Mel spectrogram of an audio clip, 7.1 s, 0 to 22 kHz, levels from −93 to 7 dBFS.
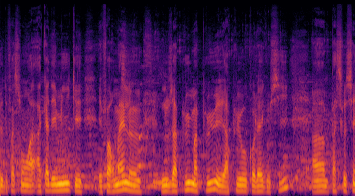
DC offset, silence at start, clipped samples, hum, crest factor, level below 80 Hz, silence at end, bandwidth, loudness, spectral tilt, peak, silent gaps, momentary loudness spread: under 0.1%; 0 s; under 0.1%; none; 16 dB; -66 dBFS; 0 s; 12.5 kHz; -19 LUFS; -7 dB/octave; -2 dBFS; none; 11 LU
